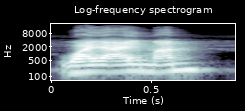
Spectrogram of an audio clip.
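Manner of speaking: half-joking Geordie accent impression; mock Geordie accent. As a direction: toss off a Geordie "Why I man" like a local. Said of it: "they speak with this very weird accent".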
